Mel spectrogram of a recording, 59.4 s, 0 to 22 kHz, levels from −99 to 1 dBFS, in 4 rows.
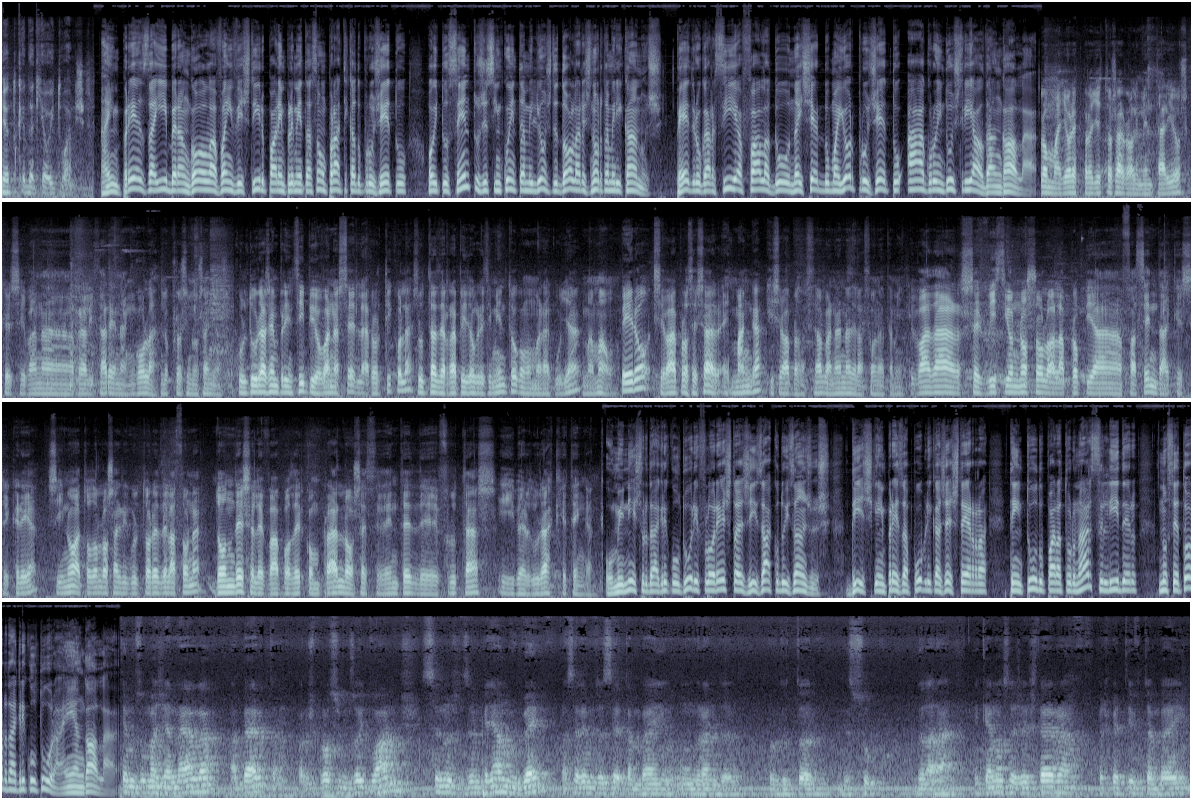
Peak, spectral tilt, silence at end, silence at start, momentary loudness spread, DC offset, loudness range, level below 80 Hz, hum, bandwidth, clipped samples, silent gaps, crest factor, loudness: -4 dBFS; -6 dB/octave; 0 s; 0 s; 9 LU; under 0.1%; 3 LU; -46 dBFS; none; over 20 kHz; under 0.1%; none; 20 dB; -23 LUFS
